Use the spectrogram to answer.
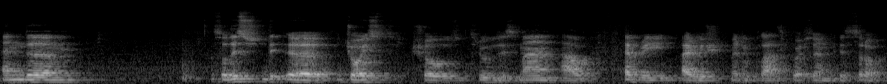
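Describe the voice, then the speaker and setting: A man giving an informal literature presentation, explaining in a halting way and searching for his words. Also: lowish voice, little pitch movement. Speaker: student presenter. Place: large room at an evening school event. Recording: echoey hall from far off, faint noise.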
